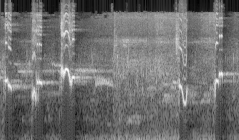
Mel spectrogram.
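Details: Trucukan (yellow-vented bulbul) lure song in cucak rowo style: a few separate, clear slurred whistles spaced by gaps of soft background hiss.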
